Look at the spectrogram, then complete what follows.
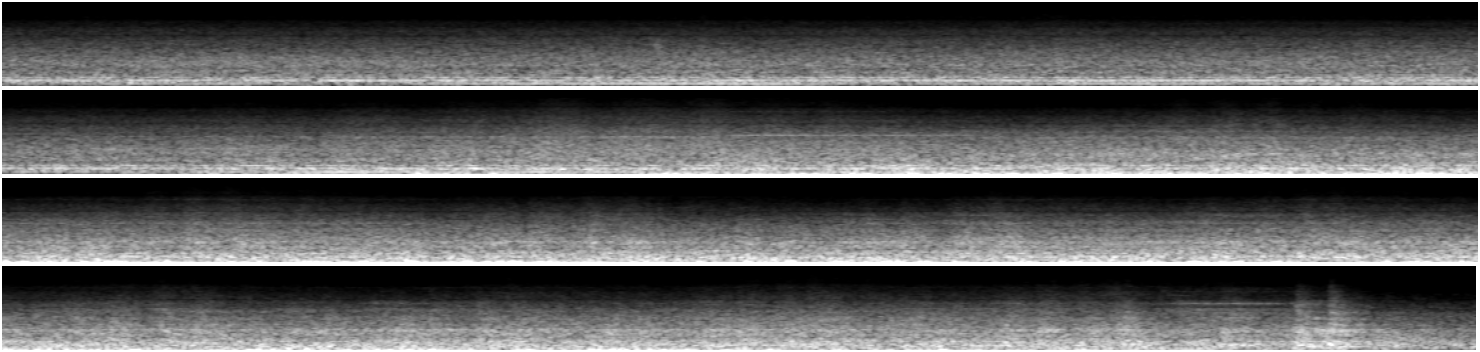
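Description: New York City subway E train standing at an underground platform with a steady hum, then pulling out: the rumble and wheel noise build from about ten seconds in as the cars run past, loud until just before the end.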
